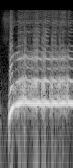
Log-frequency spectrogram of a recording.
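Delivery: extremely high, loud scream; piercing shriek. Real, not acted. Player nearly making it in game, piercing shriek. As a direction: shriek at the top of the range.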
